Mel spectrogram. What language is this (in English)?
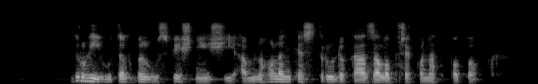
Czech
